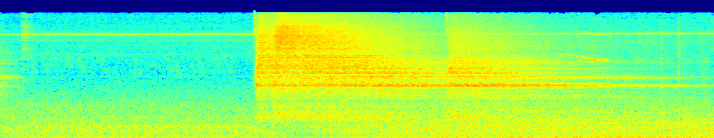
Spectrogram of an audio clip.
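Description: Train at a station platform: a low rumble, then about four seconds in a sudden loud hiss with a high steady squeal in it, easing off over the following seconds.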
